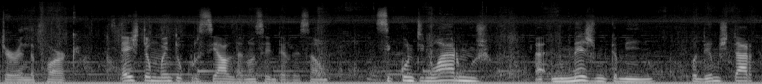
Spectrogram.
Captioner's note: speaking Portuguese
